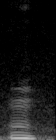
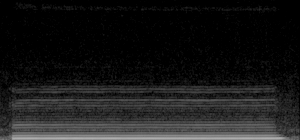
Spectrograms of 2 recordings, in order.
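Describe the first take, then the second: First: The sound is said quickly and short. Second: The sound is drawn out slowly. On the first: "Now say it fast" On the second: "Say it slowly"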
